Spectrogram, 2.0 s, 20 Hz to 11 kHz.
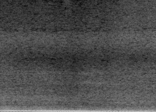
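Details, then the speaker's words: Dodge Challenger Hellcat V8 with mid mufflers deleted, after a shop fixed an exhaust rattle and shake: deep, even rumble with no rattles or buzzing from the pipes; normal exhaust rumble. "she sounds good no more no more rattling no more shaking"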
